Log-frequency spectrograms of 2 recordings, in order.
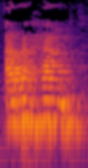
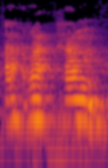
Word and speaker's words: Arahant: À, cái chữ số 1 đọc là Arahant. – Arahant, không phải A ấy, chữ này đọc là Arahant.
